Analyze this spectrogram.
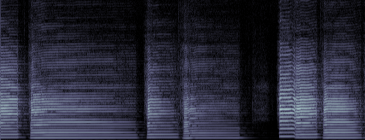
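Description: Solo saxophone playing a short blues lick twice, each phrase ending on a long held low note: the lick goes up to the fourth and resolves down to the major third.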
